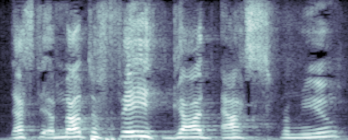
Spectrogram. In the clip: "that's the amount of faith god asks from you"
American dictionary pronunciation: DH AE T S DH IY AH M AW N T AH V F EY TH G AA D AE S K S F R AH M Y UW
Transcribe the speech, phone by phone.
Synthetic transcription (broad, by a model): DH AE T S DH IY AH M AW N T AH V F EY TH G AA D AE S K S F R AH M Y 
